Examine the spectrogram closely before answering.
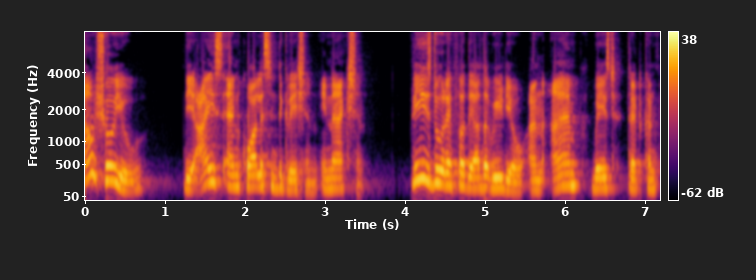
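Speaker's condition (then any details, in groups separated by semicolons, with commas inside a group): No condition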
